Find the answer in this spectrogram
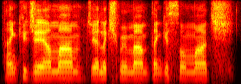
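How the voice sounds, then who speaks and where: A man's voice: on the high side, completely flat delivery, a little fast, bright, forceful tone, smooth, no room sound. A man with a Tamil Indian English accent, chatting informally as the host and trainer of an online workshop and repeatedly thanking participants. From Namakkal, Tamil Nadu, India. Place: online video meeting.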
